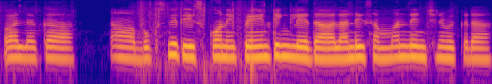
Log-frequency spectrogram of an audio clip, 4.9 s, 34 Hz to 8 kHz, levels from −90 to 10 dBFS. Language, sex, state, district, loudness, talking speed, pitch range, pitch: Telugu, female, Andhra Pradesh, Annamaya, -14 LUFS, 110 wpm, 180-195 Hz, 190 Hz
